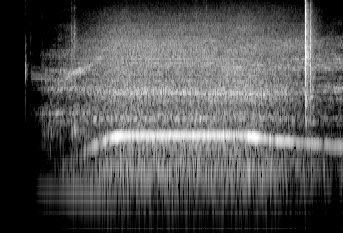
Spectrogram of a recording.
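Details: Grizzly shop dust collector, first test on a new external plug-in remote replacing the failed factory remote system: motor spins up to a steady even hum with no rubbing or knocking; runs healthy.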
